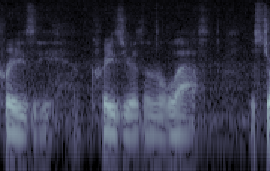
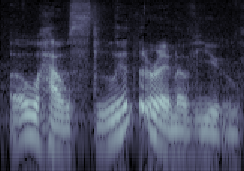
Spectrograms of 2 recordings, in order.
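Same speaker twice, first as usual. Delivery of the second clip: smirking; 5 semitones higher, 6 dB louder, slower than usual. Acted. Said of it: "Malfoy smirked".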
